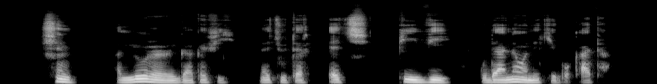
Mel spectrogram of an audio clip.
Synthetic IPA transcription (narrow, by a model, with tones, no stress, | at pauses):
ʃɪ˦ŋ | ʔa˨lːuː˦ɽɐ˨rɽɪ˨ɡaː˨kɐ˦ɸiː˨ | na˦t͡ʃuː˦tɐ˦rʔɛ˦t͡ʃ | pʰiː˦viː˦ | ɡ̥ʷʊ˦daː˦nɐ˦wa˨nɐ˦kʲeː˨bʊ˨kʼaː˦taː˨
